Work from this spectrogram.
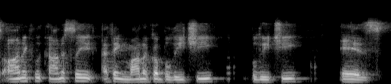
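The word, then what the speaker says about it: Bellucci: two big ones hon honestly I think Monica bichi bichi is not necessar this how how do you say that one beluchi beluchi yeah good Lord you know why she's in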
